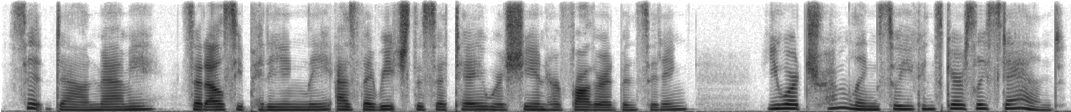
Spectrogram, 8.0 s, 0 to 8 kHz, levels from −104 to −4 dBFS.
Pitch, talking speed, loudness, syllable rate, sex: 220 Hz, 200 wpm, -20 LUFS, 5.5 syllables/s, female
